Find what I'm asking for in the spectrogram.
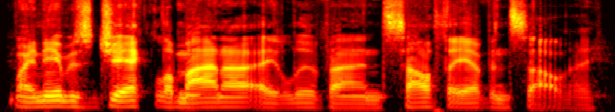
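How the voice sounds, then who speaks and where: Older man, low voice, wry humorous reading, dry close sound. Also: moderate pace, creaky, fairly bright tone, dry recording. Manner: wry, playful, over-enunciates the local pronunciations. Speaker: contributor reading his story. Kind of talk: humorous read-aloud.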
